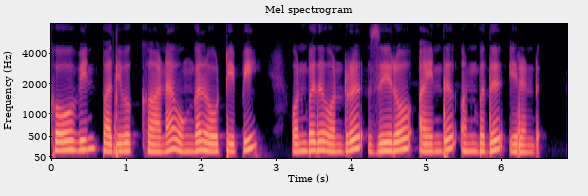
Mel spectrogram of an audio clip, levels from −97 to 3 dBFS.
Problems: none marked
